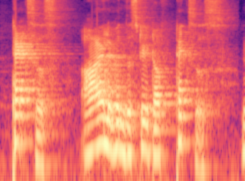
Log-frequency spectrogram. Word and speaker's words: Texas: Next, it is not Texas, it is Texas.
